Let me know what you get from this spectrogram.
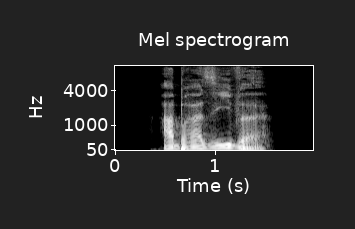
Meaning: inflection of abrasiv: 1. strong/mixed nominative/accusative feminine singular 2. strong nominative/accusative plural 3. weak nominative all-gender singular 4. weak accusative feminine/neuter singular
- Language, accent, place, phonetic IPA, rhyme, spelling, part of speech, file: German, Germany, Berlin, [abʁaˈziːvə], -iːvə, abrasive, adjective, De-abrasive.ogg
